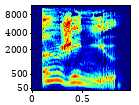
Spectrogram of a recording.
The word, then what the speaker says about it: ingénieux: Ingénieux. Final X not pronounced, so I-E-U, I-E, nieux.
